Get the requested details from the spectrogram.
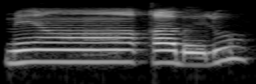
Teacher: من قبل میں دیکھیں آگے نون ساکن کے بعد جو ہے وہ قوف آ گیا ہے جو کہ حروف اخفا میں سے ہے، چھپا کے پڑھیں گے۔ من قبل، قب میں آواز گونج کے نکلے گی، حروف کلکلا میں سے آ گیا ہے۔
